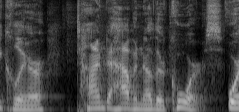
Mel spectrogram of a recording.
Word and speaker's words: Coors: Time to have another Coors. Or as they say in Texas, Coors. The Coors is 2 syllables in Texas.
